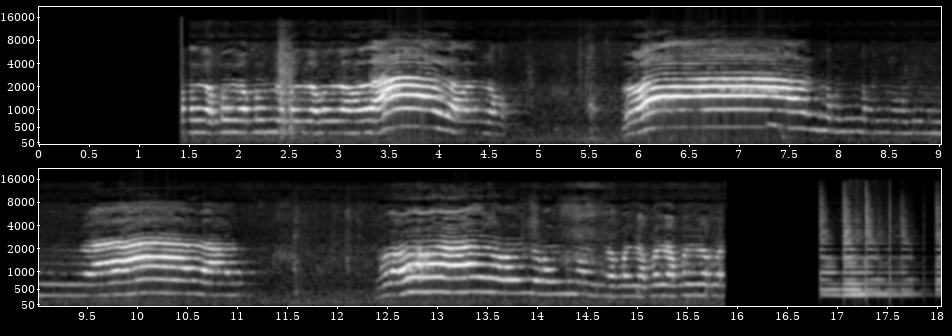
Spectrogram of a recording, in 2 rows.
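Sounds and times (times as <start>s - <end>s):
cat yowling: 1.4s - 4.8s, 5.8s - 11.2s, 12.4s - 15.9s.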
